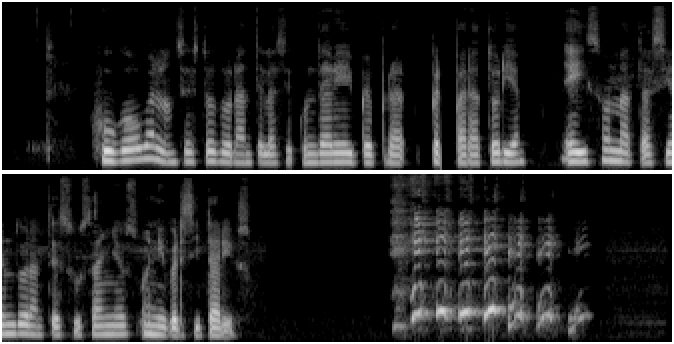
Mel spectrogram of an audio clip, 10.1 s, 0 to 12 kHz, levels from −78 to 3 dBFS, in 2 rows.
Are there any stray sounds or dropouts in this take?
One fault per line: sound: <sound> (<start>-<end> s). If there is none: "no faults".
sound: dropout (3.3-3.4 s)
sound: laugh (7.9-9.5 s)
